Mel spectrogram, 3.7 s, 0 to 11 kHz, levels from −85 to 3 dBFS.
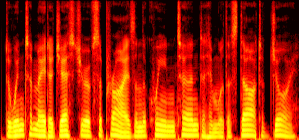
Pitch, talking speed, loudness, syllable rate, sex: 110 Hz, 290 wpm, -17 LUFS, 6.6 syllables/s, male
